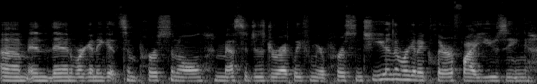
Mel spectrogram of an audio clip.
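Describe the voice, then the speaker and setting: A woman with a fairly low voice talks at a very fast pace with fairly even intonation over noticeable background noise. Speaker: tarot card reader. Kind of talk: pick-a-card tarot reading.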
